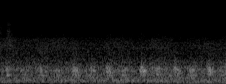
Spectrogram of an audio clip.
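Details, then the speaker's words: Normal fetal heartbeat on ultrasound at 9 weeks 3 days of pregnancy: rapid, regular whooshing pulses at about 175 beats a minute; the previous pregnancy had a problem. "শুনতে পাচ্ছেন? এটা বাচ্চার heartbeat."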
